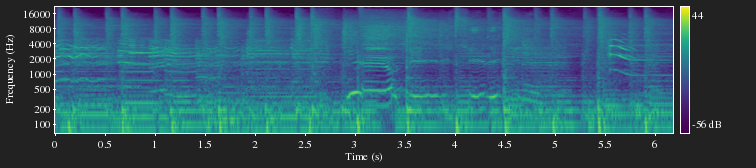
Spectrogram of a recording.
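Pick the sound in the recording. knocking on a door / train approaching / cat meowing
cat meowing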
